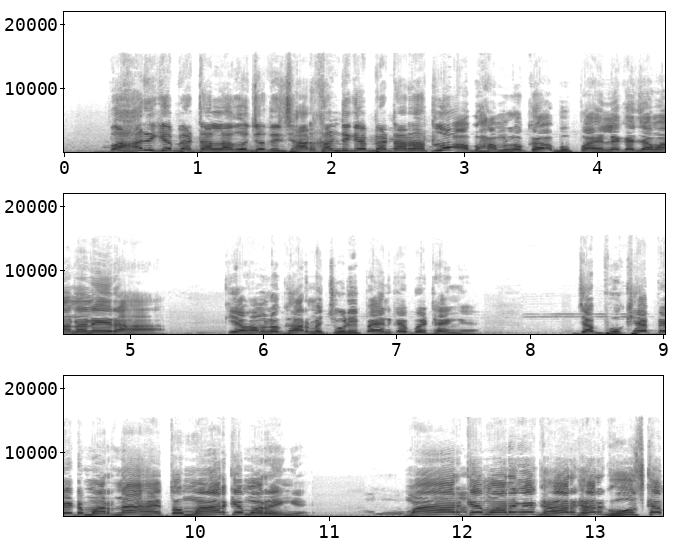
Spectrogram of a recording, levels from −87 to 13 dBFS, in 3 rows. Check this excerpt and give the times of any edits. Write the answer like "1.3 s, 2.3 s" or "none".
2.7 s

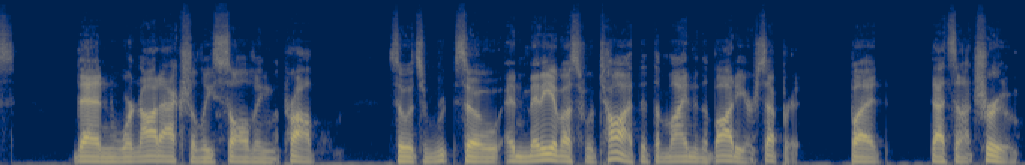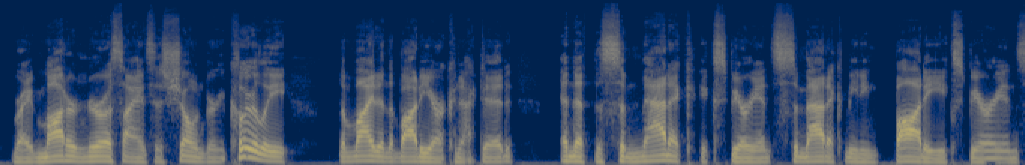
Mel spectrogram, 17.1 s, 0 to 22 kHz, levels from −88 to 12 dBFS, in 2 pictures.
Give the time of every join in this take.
none

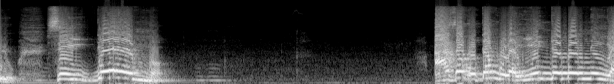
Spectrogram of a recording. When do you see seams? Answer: none

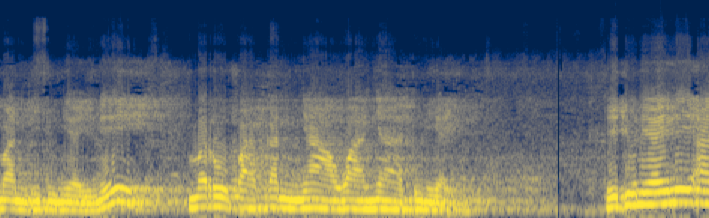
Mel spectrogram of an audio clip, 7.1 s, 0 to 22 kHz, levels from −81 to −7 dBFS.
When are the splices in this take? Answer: 5.6 s

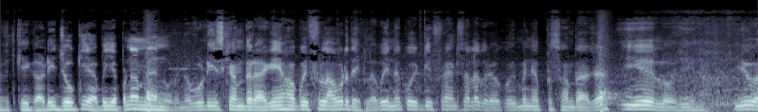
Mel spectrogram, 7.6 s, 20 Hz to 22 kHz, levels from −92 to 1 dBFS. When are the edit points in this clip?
1.7 s, 6.2 s

